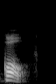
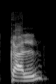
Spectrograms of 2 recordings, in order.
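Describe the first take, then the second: First: The vowel is an English-style vowel, not Spanish a. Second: The vowel is a Spanish-style open a. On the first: The speaker calls it right. "se pronuncia call" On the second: The speaker calls it wrong. "En el peor de los casos decimos cal"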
